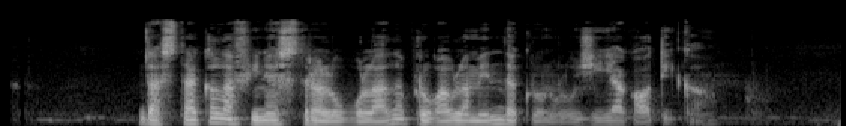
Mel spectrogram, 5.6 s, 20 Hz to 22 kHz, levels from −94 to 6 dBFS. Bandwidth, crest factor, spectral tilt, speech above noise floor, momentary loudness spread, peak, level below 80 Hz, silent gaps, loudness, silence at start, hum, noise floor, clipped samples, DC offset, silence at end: 11.5 kHz; 20 dB; -4 dB/octave; 39 dB; 14 LU; -10 dBFS; -66 dBFS; none; -29 LUFS; 0.95 s; none; -68 dBFS; under 0.1%; under 0.1%; 0.95 s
